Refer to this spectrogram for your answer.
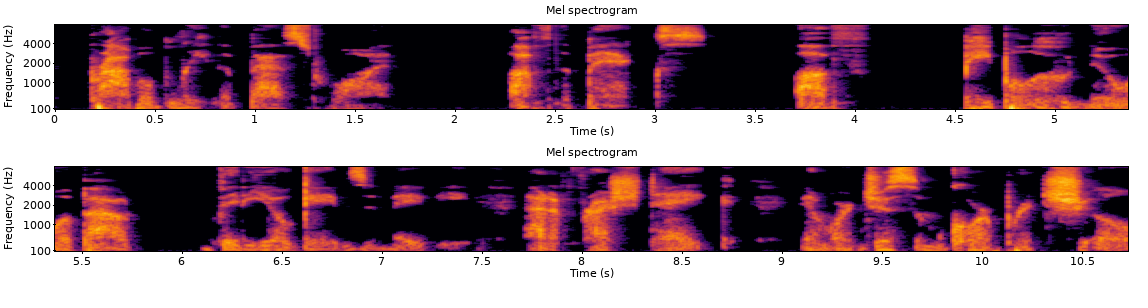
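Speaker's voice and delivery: whispered, hushed, breathy voice. A speaker giving an opinion on a podcast, whispering. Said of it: "I don't know why I'm whispering more".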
